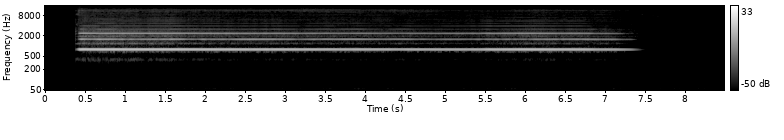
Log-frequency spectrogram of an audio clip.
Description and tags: overall quality of single note - flute - G5
Part of the Good-sounds dataset of monophonic instrumental sounds.
instrument::flute
note::G
octave::5
midi note::67
good-sounds-id::502
Intentionally played as an example of bad-dynamics
good-sounds, G5, single-note, neumann-U87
